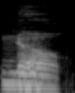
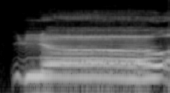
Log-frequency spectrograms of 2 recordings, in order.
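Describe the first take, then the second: First: Low, restrained villain's no; understated deep mock no; Darth Vader. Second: Loud, high drawn-out bellow; hammed-up villain's howl of no; Darth Vader. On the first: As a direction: say it low, as a bad movie impression. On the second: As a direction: shout it long in mock anguish. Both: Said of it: "you do a bad impression".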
